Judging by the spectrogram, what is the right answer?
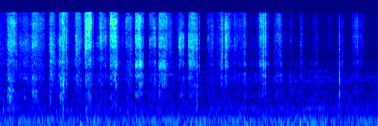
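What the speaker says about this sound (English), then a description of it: "And then I'm going to cut on that line." Scissors cut along a traced line in paper or card for a tiki mask craft, giving close, steady rasping snips that repeat in a quick rhythm, alone without talk.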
